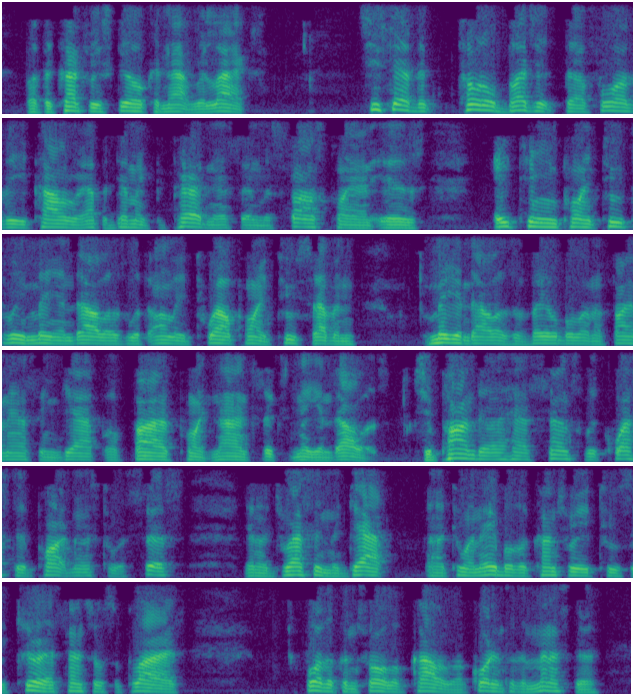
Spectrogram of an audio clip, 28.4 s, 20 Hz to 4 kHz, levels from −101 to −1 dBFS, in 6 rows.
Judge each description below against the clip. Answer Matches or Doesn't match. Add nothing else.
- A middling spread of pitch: Matches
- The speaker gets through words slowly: Matches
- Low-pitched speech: Matches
